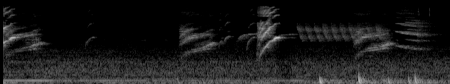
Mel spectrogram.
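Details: A European goldfinch hybrid (mule) just out of the nest gives thin, high chirps and twittering notes in short bursts indoors, with a faint low hum and a few soft knocks.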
